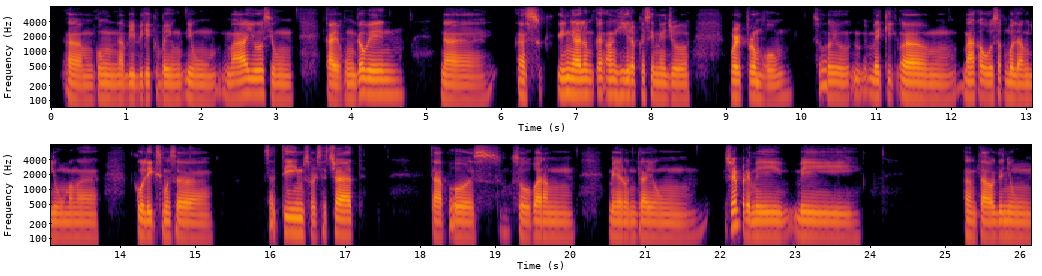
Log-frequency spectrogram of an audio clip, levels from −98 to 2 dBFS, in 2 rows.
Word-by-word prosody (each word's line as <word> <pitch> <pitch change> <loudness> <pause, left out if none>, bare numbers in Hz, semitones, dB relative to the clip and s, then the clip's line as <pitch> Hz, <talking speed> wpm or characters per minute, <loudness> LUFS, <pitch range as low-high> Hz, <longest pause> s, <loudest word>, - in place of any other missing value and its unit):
Um, 105 -2 0
kung 110 0 -3
nabibigay 110 +1 -2
ko - - -12
ba 110 - 0
yung 110 0 -4
yung 110 -2 -4
maayos, 130 +3 +3
yung 110 -1 -4 0.5
kaya 110 -2 +6
kong 110 +2 -4
gawin, 135 -1 +2 0.5
na 110 -3 +2 0.9
as - - +1 0.2
yun 145 0 +2
nga 135 - +10
lang 135 0 +5 0.2
ang 135 -1 +1
hirap 130 -1 +1
kasi 125 -1 -4
medyo 110 -1 -2 0.5
work 120 -1 +8
from 120 -2 +2
home. 105 +4 -6 0.3
So, 205 +2 -6
yun 115 -1 -1 0.2
may 125 -3 +1
ki 130 - -9
um, 110 - +3
makakausap 120 - +1
mo 120 - +3
lang 110 0 -1
yung 110 -1 -2
mga 110 -1 -4 0.5
colleagues 115 -1 +2
mo 115 - -1
sa 105 -2 0 0.8
sa - - -8
Teams 130 -3 +1
or - - -4
sa - - -11
chat. 120 -2 +5 1.0
Tapos, 110 0 0 0.2
so, 110 -3 -2
parang 110 -2 0 0.5
meron 110 -1 -2
kayong 110 -2 -1 0.8
siyempre 180 -9 +4
may 115 -1 0
may 115 -1 -2 2.0
anong 115 -2 -1
tawag 110 0 +2
dun, 115 0 -1
yung 110 0 -3
115 Hz, 125 wpm, -26 LUFS, 110-125 Hz, 2.0 s, nga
